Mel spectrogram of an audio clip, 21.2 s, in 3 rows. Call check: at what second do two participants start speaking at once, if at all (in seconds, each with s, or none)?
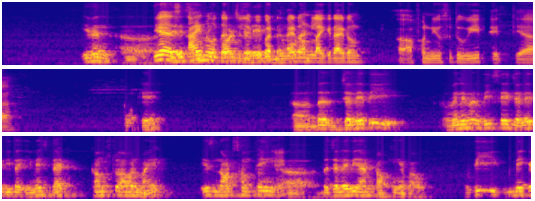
2.0 s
